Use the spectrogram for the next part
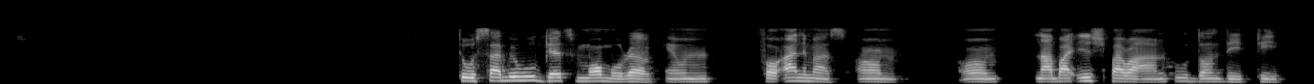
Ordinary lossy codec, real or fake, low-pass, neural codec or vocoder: AAC, 48 kbps; fake; 5.4 kHz; codec, 16 kHz, 2 kbps, X-Codec, HuBERT features, trained on balanced general audio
